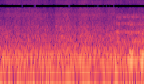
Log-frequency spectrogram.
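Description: Hot tub jets running: a steady pump hum under churning, bubbling water.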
